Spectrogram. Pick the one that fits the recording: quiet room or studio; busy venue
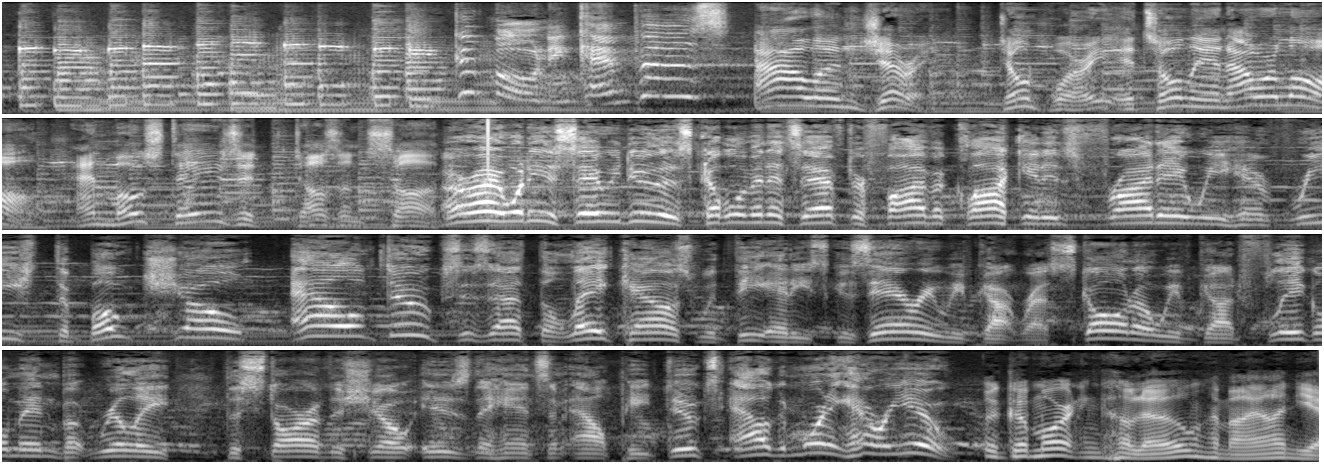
busy venue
